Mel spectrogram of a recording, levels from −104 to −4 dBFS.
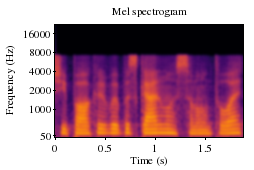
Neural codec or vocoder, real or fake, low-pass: codec, 16 kHz, 0.2 kbps, FocalCodec; fake; 7.2 kHz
